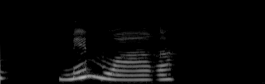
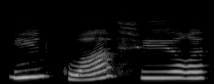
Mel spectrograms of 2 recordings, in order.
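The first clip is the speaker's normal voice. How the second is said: "coiffure" stretched out, higher pitch; slow completed word; 5 semitones higher, 4 dB louder, much slower than usual. Shown as a demonstration. Teacher gives pupils the completed noun, slow and drawn out. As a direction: draw out "Une coiffure" slowly and higher. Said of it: "les compléter par les syllabes".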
